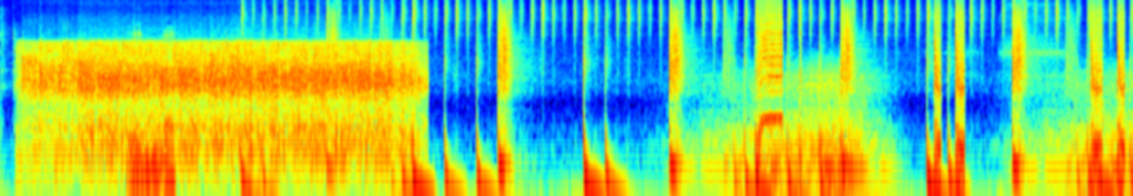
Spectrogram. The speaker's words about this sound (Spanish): Pachangueando, una buena de aplausos ahí por, el público.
